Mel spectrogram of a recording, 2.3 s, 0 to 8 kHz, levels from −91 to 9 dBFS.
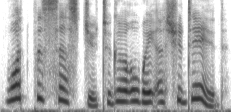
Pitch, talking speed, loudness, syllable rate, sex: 280 Hz, 235 wpm, -16 LUFS, 5.5 syllables/s, female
